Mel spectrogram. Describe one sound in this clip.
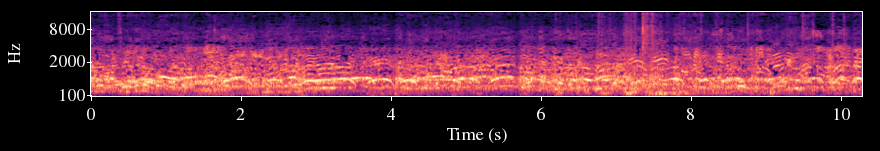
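A crowd of men shouts and argues loudly outdoors.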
